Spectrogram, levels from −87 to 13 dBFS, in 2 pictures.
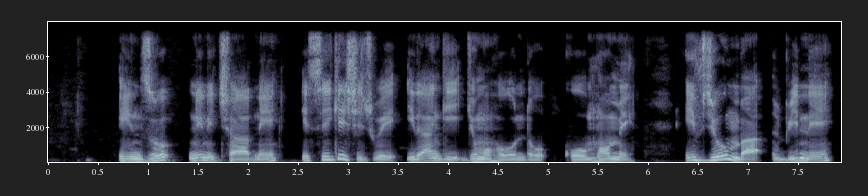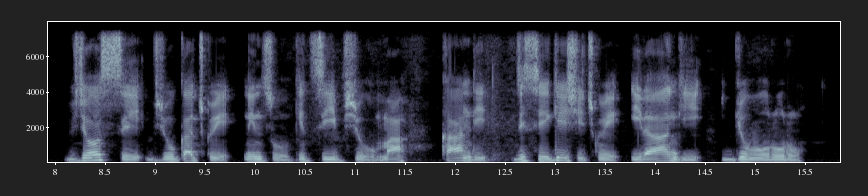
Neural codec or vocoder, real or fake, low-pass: none; real; 7.2 kHz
